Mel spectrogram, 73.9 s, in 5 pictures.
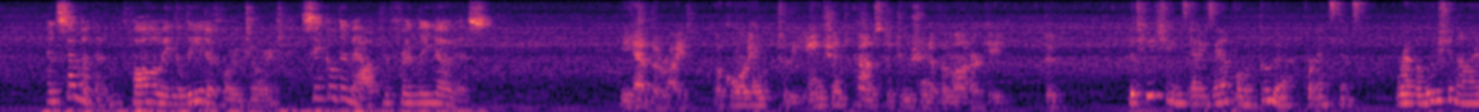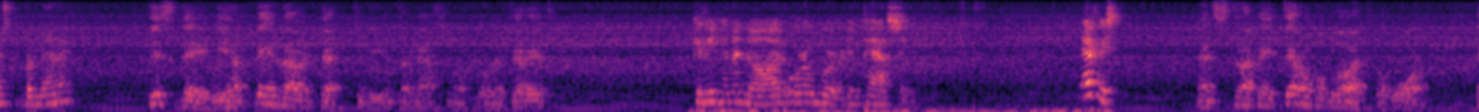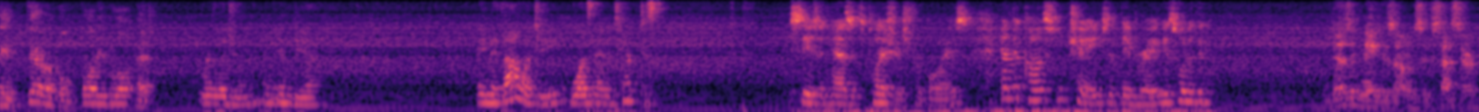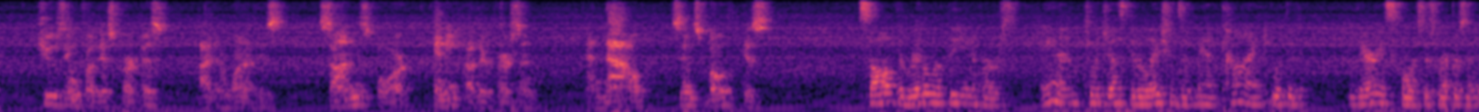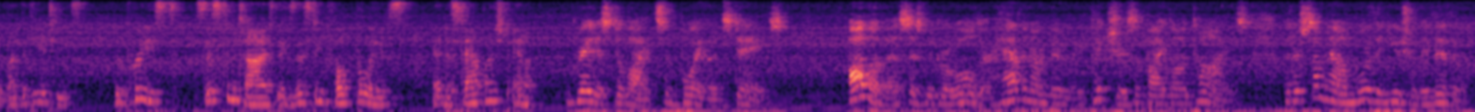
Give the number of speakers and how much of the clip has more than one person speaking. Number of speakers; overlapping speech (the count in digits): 4, no overlap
